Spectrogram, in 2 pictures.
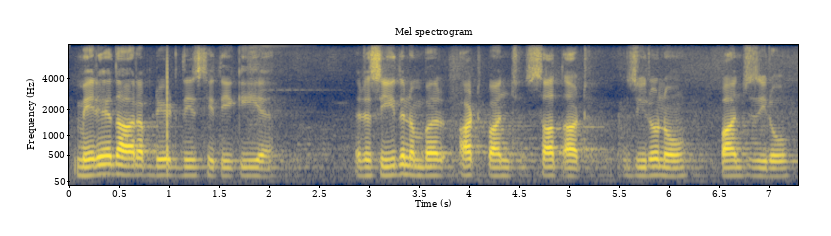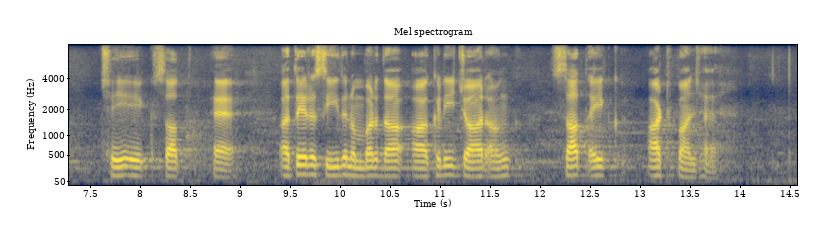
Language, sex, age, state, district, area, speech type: Punjabi, male, 18-30, Punjab, Jalandhar, urban, read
